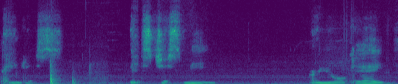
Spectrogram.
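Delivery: soft whisper in character. Voicing a character who checks on a friend: whispering in character. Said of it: "He whispers".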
